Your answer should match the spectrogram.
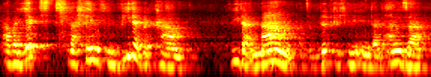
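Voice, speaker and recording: A woman's voice: fairly low pitch, normal speed. A woman answering questions in a formal interrogation, explaining herself and insisting on details as she repeats them. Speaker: person being questioned by a prosecutor. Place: reverberant room, interrogation recorded on tape. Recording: echoey archival tape, distant mic, hiss.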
